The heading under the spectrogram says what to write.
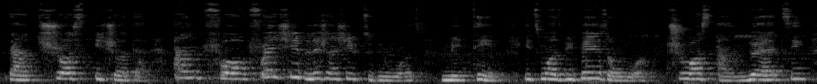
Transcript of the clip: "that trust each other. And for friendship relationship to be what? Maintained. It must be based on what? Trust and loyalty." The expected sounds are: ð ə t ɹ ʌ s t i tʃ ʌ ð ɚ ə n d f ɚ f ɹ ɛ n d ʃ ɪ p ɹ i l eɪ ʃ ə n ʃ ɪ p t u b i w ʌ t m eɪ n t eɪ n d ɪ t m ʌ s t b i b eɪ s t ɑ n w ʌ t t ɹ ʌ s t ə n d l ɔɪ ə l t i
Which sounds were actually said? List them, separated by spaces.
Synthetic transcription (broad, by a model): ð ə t ɹ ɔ s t i tʃ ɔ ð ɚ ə n f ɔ f ɹ ɛ n d ʃ ɪ p ɹ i l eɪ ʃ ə n ʃ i p t u b i w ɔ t m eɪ n t eɪ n ɪ t m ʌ s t b i b eɪ s t ɑ n w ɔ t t ɹ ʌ s t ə n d l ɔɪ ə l t i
